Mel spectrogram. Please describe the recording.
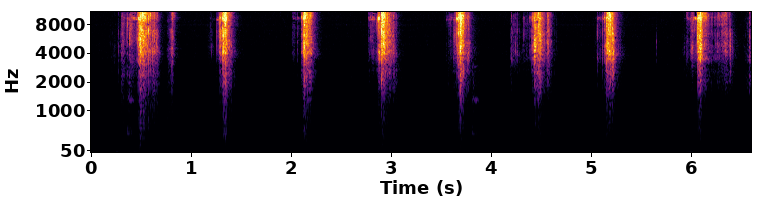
Holding about half a dozen coins in my hand, and tossing them in the air slightly.
coin, coins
